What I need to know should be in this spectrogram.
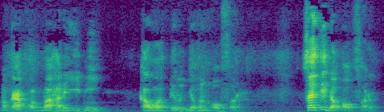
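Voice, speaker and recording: A middle-aged male pastor delivers a sermon to his congregation. His pitch moves a great deal, dropping soft at the ends of phrases and rising into forceful, emphatic bursts. He slips English phrases into his preaching now and then. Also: very animated, a little fast, lo-fi sound. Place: church.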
